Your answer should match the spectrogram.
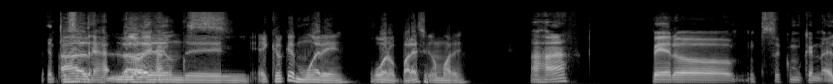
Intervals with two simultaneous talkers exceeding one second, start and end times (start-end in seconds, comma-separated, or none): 0.6-2.3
